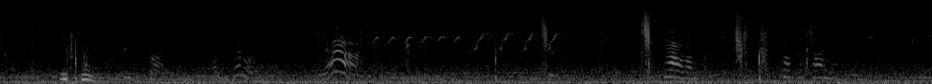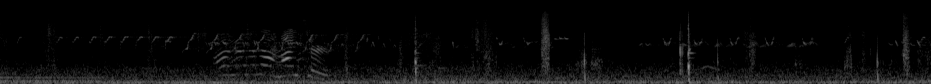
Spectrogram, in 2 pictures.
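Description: Tennis rackets strike a ball in a steady rally outdoors.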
